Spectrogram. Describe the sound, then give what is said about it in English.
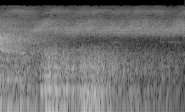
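A low, rolling rumble of thunder from an approaching storm swells and slowly fades, deep and heavy with no voices present. “The approaching storm.”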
